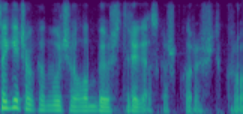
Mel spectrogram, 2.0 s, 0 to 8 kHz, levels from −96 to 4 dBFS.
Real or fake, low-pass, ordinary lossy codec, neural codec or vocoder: real; 7.2 kHz; Opus, 16 kbps; none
